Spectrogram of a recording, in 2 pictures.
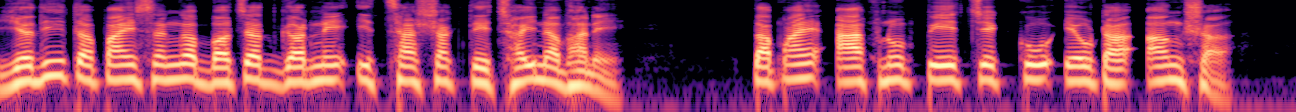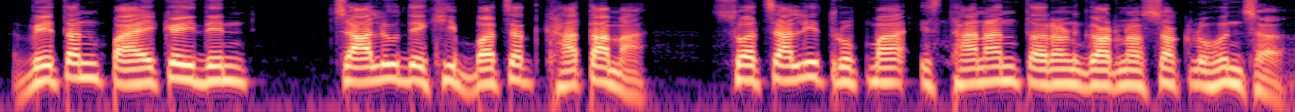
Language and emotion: Nepali, neutral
